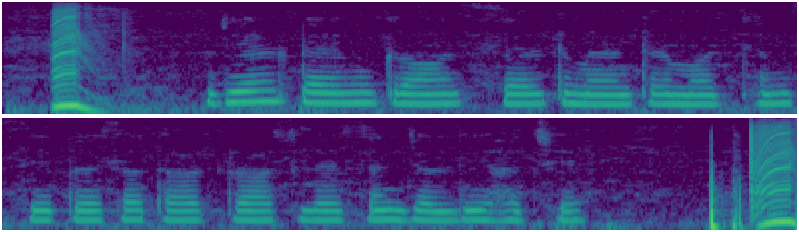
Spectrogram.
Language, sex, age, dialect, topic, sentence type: Magahi, female, 18-24, Northeastern/Surjapuri, banking, statement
